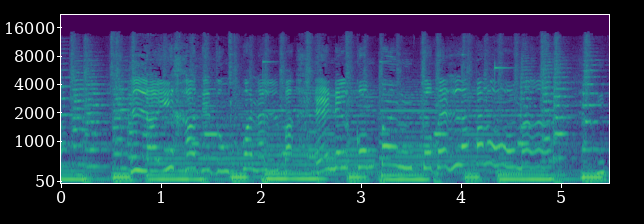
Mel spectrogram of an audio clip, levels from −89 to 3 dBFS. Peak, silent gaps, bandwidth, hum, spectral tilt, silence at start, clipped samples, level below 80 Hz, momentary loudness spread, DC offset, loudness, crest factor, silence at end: -10 dBFS; none; 14.5 kHz; none; -4.5 dB/octave; 0 s; under 0.1%; -40 dBFS; 4 LU; under 0.1%; -24 LUFS; 14 dB; 0 s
